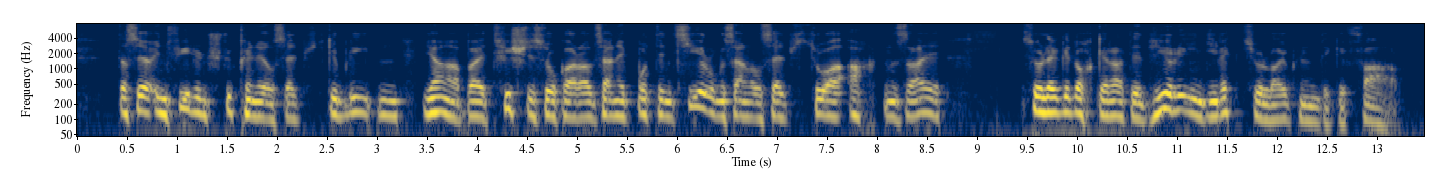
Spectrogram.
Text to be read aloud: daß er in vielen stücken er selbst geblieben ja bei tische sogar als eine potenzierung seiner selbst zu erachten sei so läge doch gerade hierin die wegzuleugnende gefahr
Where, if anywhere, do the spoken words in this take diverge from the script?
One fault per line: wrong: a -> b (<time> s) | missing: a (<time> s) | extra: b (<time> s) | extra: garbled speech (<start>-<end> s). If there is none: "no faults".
no faults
